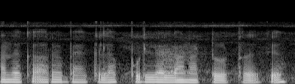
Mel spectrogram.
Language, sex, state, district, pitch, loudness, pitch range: Tamil, male, Tamil Nadu, Kanyakumari, 110 Hz, -18 LUFS, 105-110 Hz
